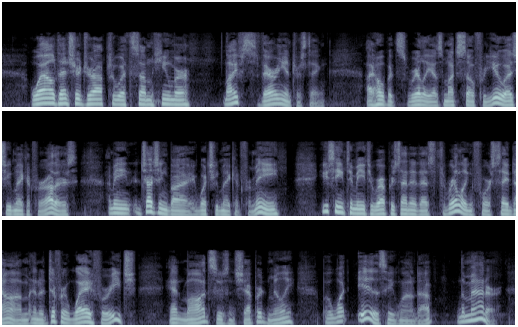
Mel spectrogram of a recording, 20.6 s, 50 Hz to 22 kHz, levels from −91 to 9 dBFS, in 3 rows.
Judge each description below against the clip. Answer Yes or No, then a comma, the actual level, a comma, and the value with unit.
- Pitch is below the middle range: Yes, low, 115 Hz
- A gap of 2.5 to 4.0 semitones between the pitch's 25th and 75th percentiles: No, average, 5.3 semitones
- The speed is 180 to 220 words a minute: Yes, average, 190 wpm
